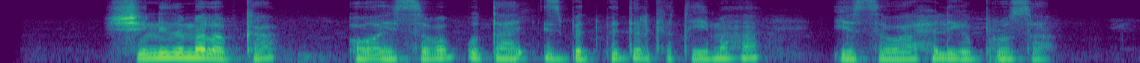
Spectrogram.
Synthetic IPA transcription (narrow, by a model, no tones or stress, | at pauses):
ʃɪnɪðɐmɐlɐbkʰɐ | ʔɔːɛjsɐβɐbʊt̪ʰɐɦɛjɪs̬bɛd̪bɛd̪ɛlkʰɐqiːmɐɦɐ | ijɞsɐwaːħɪlɪɣɐbruːsɐ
